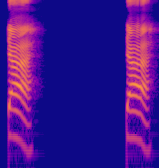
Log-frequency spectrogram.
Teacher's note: जबान की नोक और सामने के दांतों की जड़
